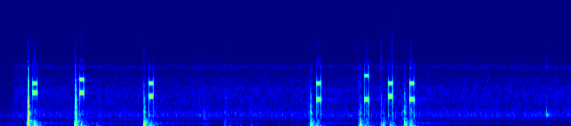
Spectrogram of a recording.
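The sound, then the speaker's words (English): Telephone keypad DTMF tones keying in a conference access code: seven short dual-pitched beeps, three spaced well apart, then after a pause four in quicker succession, with faint line hiss between them. “Please enter your pre-assigned access code, followed by the pound sign now.”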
